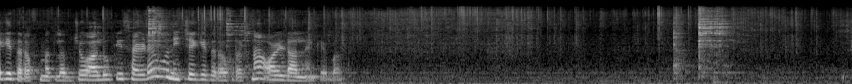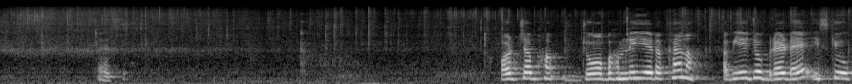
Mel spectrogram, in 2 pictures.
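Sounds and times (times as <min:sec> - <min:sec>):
bread sizzling on a griddle: 0:00.2 - 0:17.0
metal spoon clink: 0:01.4 - 0:02.5.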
